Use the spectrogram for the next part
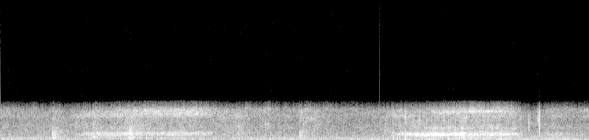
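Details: A girl recorded while sleeping, low-quality recording: soft rasping snores on breathing in, two in about six seconds; ordinary snoring.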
